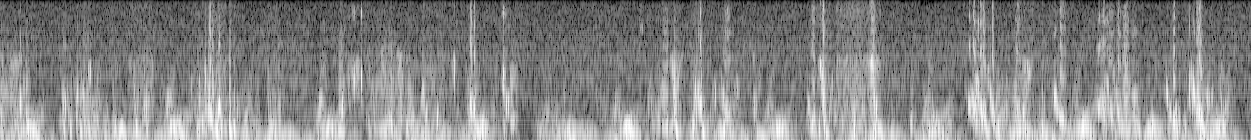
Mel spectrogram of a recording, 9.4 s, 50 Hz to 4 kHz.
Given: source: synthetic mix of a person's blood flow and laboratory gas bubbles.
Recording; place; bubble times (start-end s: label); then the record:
Doppler ultrasound of blood flow; precordium
0.00-0.24 s: bubbles
0.44-0.74 s: bubbles
0.83-0.90 s: bubbles
0.97-1.15 s: bubbles
1.44-1.82 s: bubbles
2.00-2.12 s: bubbles
2.52-3.35 s: bubbles
3.38-3.45 s: bubbles
3.48-3.60 s: bubbles
3.74-3.90 s: bubbles
4.77-5.14 s: bubbles
5.17-5.56 s: bubbles
5.63-5.72 s: bubbles
6.04-6.61 s: bubbles
6.82-6.88 s: bubbles
7.22-7.54 s: bubbles
7.58-8.05 s: bubbles
8.21-8.57 s: bubbles
8.71-9.10 s: bubbles
9.12-9.27 s: bubbles
From the record:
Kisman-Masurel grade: 343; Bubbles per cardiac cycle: rolling drumbeat, 9 or more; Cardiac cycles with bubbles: 100%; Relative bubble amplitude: loud (0.450 to 0.775); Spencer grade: 3 (all of the cardiac periods contain showers or single bubble signals, but not dominating or overriding the cardiac motion signals); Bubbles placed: only in the low amplitude regions of the cardiac cycle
